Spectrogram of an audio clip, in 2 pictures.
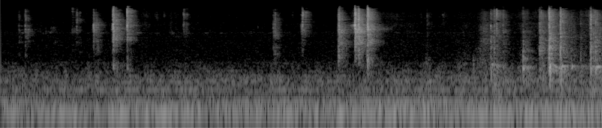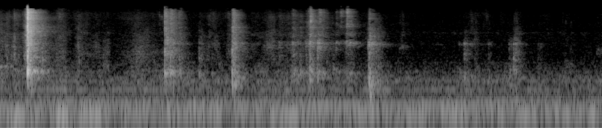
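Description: Small plastic clicks and rattles of a handheld flashlight being handled and put back together, with batteries and cap being fitted. One louder click about six seconds in.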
